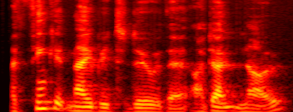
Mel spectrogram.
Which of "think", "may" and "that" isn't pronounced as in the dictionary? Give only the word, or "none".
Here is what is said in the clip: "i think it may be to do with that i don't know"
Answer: none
